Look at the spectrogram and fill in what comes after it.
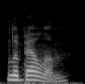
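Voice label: "labellum", American English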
